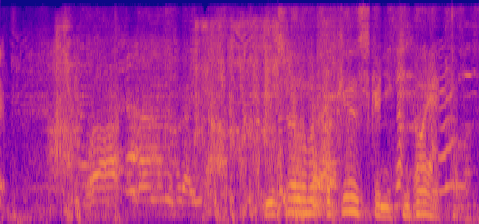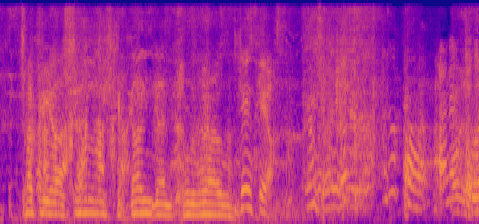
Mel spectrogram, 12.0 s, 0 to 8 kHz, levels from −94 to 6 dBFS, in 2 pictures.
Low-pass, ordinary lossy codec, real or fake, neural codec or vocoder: 7.2 kHz; Opus, 64 kbps; fake; codec, 16 kHz in and 24 kHz out, 1.1 kbps, FireRedTTS-2 codec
